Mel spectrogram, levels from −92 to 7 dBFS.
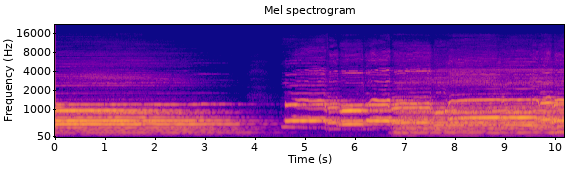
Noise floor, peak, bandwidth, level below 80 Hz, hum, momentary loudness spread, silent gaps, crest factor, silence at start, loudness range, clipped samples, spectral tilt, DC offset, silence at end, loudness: -52 dBFS; -6 dBFS; 10.5 kHz; -70 dBFS; none; 10 LU; none; 14 dB; 0 s; 6 LU; under 0.1%; -5.5 dB/octave; under 0.1%; 0 s; -20 LUFS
